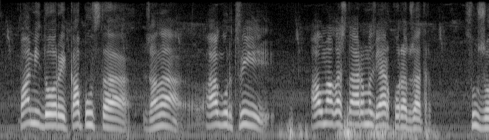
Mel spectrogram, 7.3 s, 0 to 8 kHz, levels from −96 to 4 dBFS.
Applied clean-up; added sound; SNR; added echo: none; none; none; none.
